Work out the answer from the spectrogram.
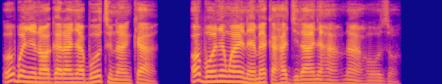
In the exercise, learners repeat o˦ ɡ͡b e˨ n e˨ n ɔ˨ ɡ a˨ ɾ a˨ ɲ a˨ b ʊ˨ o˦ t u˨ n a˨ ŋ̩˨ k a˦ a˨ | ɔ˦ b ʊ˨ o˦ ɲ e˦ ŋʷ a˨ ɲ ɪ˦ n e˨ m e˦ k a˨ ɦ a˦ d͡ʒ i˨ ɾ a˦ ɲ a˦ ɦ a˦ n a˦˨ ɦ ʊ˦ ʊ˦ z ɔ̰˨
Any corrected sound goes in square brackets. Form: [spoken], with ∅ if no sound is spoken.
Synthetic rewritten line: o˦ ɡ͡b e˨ [ɲ] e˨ n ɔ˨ ɡ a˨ ɾ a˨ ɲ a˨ b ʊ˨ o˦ t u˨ n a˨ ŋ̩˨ k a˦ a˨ | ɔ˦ b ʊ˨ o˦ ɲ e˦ ŋʷ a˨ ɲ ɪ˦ n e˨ m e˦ k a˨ ɦ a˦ d͡ʒ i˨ ɾ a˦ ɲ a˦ ɦ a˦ n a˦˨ ɦ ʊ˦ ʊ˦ z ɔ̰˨

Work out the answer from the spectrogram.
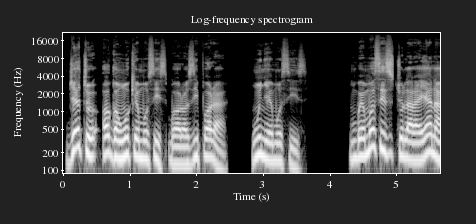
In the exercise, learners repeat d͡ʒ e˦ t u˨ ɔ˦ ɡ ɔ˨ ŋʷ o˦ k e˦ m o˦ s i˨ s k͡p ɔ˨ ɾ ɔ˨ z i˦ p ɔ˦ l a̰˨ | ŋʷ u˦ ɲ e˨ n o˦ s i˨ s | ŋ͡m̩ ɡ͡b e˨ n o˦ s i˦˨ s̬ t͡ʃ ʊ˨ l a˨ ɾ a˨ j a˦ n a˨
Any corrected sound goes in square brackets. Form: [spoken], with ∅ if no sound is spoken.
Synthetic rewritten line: d͡ʒ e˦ t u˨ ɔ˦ ɡ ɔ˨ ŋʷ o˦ k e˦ m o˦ s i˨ s k͡p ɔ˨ ɾ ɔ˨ z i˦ p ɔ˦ [ɾ] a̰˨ | ŋʷ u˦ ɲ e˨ [m] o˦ s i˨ s | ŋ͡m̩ ɡ͡b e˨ [m] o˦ s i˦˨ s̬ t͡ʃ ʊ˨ l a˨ ɾ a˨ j a˦ n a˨

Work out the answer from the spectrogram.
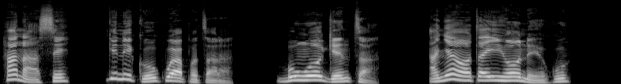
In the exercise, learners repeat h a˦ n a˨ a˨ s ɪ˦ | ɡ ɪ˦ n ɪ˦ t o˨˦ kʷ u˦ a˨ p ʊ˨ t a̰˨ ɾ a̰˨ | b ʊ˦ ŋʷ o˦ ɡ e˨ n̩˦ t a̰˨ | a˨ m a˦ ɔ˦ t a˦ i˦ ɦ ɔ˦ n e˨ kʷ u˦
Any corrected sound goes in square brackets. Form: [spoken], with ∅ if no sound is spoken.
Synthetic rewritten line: h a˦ n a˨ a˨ s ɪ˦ | ɡ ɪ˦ n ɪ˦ [k] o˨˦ kʷ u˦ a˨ p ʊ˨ t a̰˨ ɾ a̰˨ | b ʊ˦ ŋʷ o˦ ɡ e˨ n̩˦ t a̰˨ | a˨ [ɲ] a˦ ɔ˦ t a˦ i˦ ɦ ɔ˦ n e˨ kʷ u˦

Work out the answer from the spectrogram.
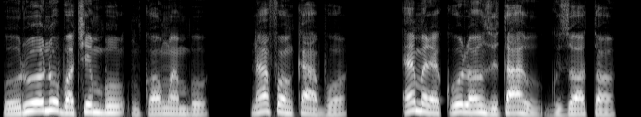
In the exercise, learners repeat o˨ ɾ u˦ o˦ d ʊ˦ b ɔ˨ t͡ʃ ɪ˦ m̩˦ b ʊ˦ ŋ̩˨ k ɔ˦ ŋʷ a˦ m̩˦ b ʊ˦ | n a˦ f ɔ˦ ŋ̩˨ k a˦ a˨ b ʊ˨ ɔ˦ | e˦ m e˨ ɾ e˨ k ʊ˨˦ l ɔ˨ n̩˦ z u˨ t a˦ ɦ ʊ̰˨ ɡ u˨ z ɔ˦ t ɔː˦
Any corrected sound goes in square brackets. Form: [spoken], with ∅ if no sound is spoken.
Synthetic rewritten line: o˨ ɾ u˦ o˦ [n] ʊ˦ b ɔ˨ t͡ʃ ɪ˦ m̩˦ b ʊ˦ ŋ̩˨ k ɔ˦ ŋʷ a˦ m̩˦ b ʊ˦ | n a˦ f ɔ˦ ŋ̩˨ k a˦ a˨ b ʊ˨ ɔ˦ | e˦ m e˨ ɾ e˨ k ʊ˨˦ l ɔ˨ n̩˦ z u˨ t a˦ ɦ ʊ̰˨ ɡ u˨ z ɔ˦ t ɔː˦

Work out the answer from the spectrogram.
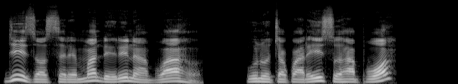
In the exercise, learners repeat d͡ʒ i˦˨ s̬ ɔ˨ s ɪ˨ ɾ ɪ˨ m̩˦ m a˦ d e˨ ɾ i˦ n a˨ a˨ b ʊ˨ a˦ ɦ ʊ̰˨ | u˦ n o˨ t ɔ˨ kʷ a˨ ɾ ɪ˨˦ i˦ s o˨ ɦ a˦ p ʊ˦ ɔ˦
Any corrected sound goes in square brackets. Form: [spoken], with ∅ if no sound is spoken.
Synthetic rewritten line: d͡ʒ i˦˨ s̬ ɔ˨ s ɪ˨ ɾ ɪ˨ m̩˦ m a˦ d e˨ ɾ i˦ n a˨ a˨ b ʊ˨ a˦ ɦ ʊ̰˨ | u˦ n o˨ [t͡ʃ] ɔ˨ kʷ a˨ ɾ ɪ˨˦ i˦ s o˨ ɦ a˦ p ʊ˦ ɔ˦

